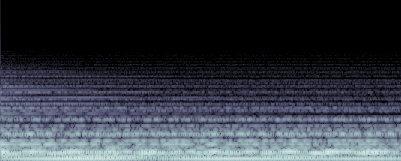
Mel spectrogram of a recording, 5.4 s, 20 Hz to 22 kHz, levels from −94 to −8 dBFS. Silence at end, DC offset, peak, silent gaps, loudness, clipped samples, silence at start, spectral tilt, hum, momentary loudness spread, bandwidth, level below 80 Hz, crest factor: 0 s; under 0.1%; -12 dBFS; none; -24 LUFS; under 0.1%; 0 s; -12.5 dB/octave; none; 3 LU; 3.3 kHz; -36 dBFS; 12 dB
